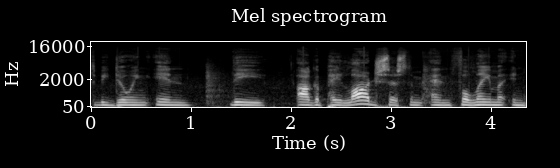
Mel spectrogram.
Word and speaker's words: agape: placed on certain syllables the word agape is pronounced just as i just pronounced that agape it's not agape agape and then thalema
